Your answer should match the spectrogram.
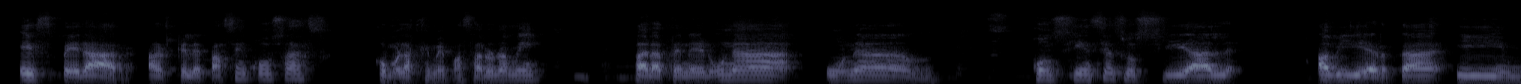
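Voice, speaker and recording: A man with a Venezuelan accent telling personal stories conversationally, haltingly repeating words as he searches for phrasing. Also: a little high. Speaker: podcast co-host.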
